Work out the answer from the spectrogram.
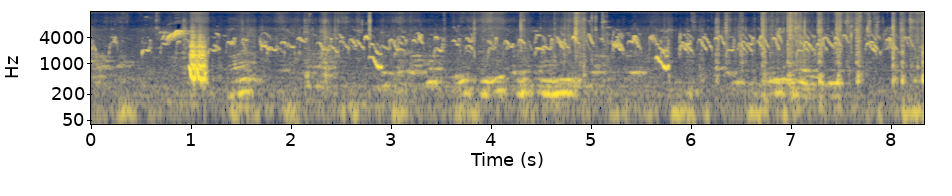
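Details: Female grey francolin feeding with her chicks: many small high chirps overlap across the whole stretch, with soft low murmuring clucks and a few louder downward squeaks.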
